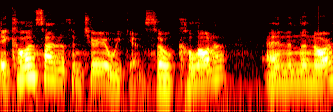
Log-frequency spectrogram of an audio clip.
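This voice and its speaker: Fairly quick and upbeat, a man speaks in a fairly high voice over noticeable background noise. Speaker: youth parliament premier. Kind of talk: casual vlog to camera.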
